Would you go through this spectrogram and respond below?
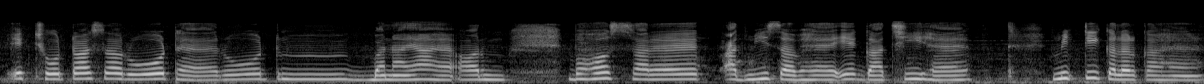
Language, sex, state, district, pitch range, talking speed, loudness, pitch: Maithili, female, Bihar, Supaul, 215-245 Hz, 100 wpm, -22 LUFS, 230 Hz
